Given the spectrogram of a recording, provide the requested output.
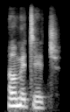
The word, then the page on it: hermitage: Indian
